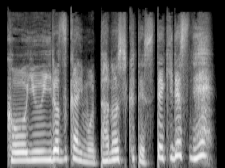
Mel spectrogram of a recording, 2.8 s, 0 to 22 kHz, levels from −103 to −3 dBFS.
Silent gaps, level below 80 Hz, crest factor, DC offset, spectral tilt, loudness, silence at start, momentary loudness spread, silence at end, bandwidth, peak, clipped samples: none; -52 dBFS; 14 dB; under 0.1%; -4.5 dB/octave; -14 LUFS; 0.1 s; 6 LU; 0.2 s; 16.5 kHz; 0 dBFS; under 0.1%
